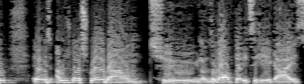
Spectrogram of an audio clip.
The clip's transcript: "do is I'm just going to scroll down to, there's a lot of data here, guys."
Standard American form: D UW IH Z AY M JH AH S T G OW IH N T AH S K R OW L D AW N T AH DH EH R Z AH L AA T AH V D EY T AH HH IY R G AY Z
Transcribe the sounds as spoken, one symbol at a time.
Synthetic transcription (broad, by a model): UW IH Z AY M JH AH S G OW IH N AH S K R OW L D AW N T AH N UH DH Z AH L AA T AH V D EY T AH HH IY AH G AY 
